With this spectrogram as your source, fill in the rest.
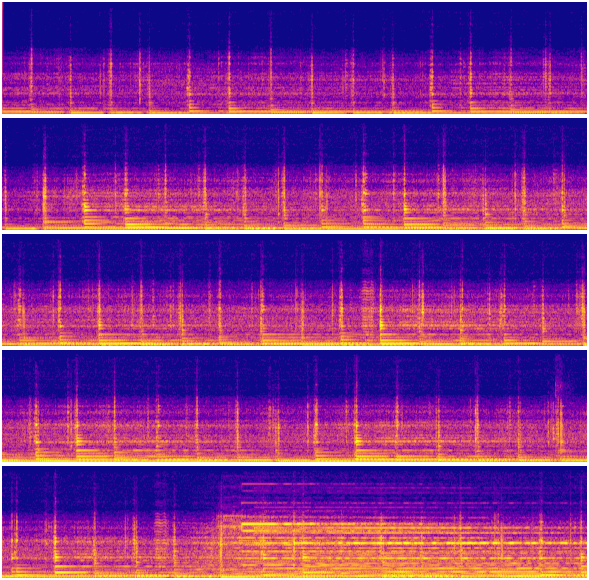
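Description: Layered ambient electric guitar with chorus, echo and reverb plays a steady repeating polymeter riff over a deep bass line, dense and sustained, building toward the end.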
